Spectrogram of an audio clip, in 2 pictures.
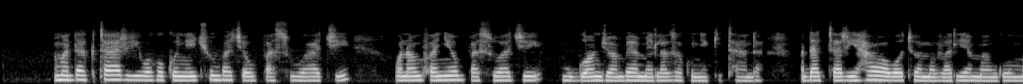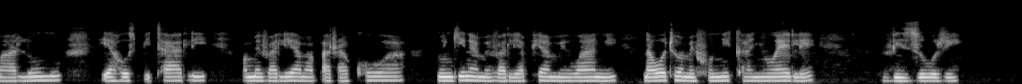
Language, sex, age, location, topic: Swahili, female, 18-24, Kisumu, health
